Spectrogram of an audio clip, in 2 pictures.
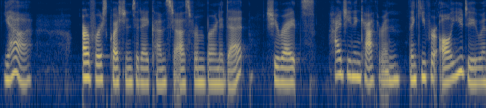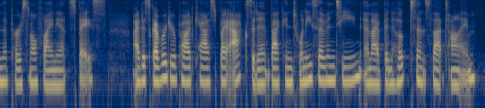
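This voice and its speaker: A woman co-hosting a personal finance podcast, reading a listener's letter aloud in a steady, measured way. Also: fairly low pitch, no room sound, studio quality. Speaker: podcast co-host.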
